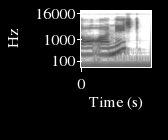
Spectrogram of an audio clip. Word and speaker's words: honest: द ऑनेस्ट, ऑनेस्ट मतलब होता है, यहाँ पे देखिए एच साइलेंट है, इसको हम लोग क्या पढ़ेंगे, एच साइलेंट है, इसको हम लोग क्या पढ़ेंगे, ऑनेस्ट।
